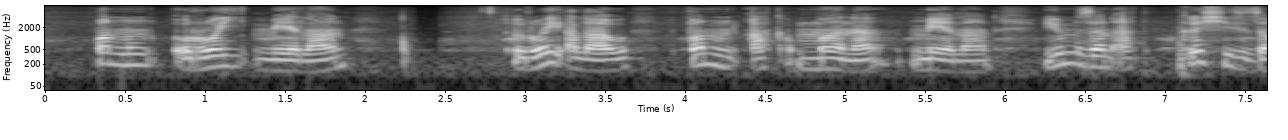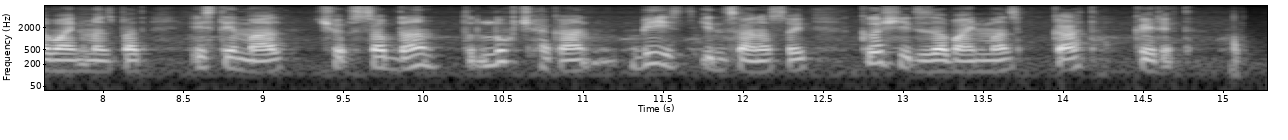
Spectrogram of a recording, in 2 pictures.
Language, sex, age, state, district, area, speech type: Kashmiri, male, 45-60, Jammu and Kashmir, Ganderbal, urban, spontaneous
